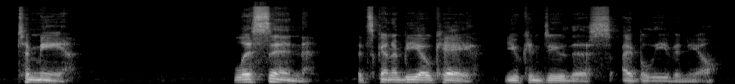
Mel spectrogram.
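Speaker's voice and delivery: tearful, close to crying. Reading aloud the dedication he wrote to himself, about to cry. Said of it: "I'm about to start crying".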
